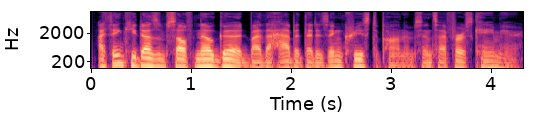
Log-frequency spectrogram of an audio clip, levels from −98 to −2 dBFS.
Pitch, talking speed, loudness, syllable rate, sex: 105 Hz, 280 wpm, -19 LUFS, 6.5 syllables/s, male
